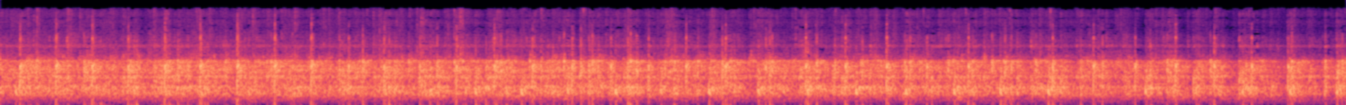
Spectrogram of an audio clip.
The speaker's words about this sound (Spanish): Yo quiero pedirle a ustedes que le demos un aplauso, por favor, al comisionado Francisco Dalanés, agradeciéndole este esfuerzo y este sacrificio que ha hecho.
